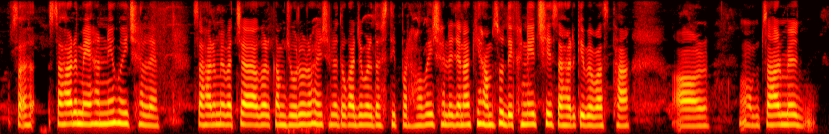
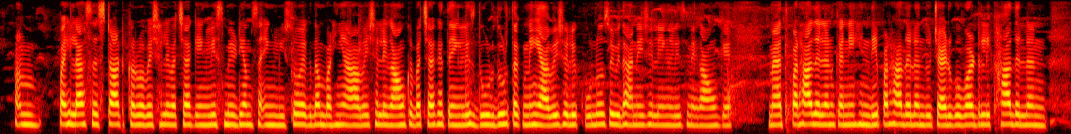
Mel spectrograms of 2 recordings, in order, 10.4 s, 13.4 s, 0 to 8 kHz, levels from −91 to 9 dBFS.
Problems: none marked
